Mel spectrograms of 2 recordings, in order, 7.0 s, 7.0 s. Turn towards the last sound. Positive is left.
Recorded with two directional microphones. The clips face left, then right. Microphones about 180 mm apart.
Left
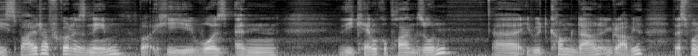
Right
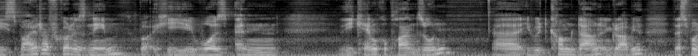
turn(degrees=40)  # may be behind; listen again after turning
